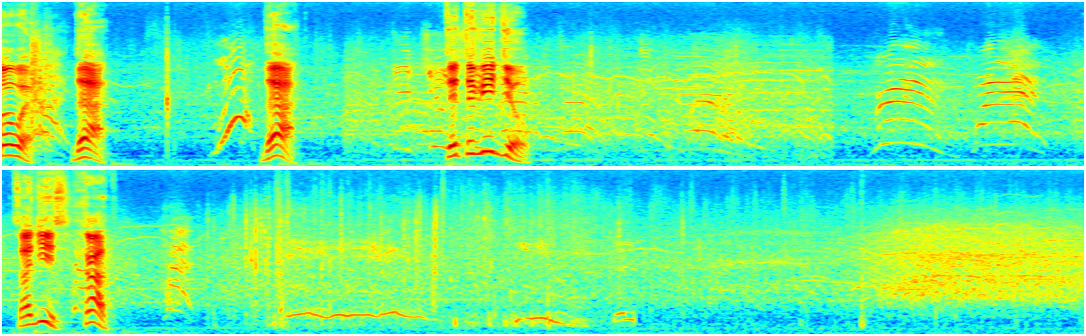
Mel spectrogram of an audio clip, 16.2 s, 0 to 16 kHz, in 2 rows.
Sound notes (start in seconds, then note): 4.3 indistinct chatter; 9.8 grunting; 14.6 crowd cheering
